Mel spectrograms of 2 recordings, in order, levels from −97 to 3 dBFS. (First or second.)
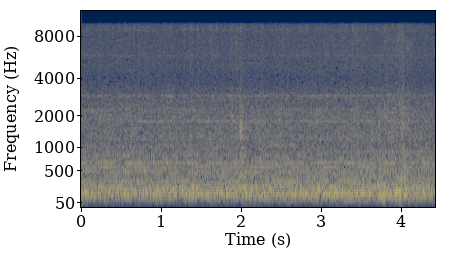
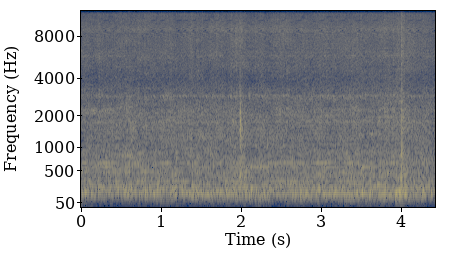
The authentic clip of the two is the first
